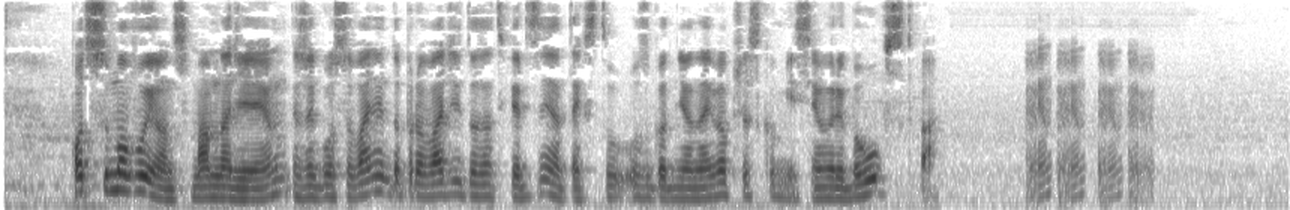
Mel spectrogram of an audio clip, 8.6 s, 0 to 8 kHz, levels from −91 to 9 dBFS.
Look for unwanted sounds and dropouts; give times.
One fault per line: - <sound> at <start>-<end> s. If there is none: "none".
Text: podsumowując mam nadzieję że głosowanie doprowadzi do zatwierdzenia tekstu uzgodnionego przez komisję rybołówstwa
- laugh at 6.8-7.7 s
